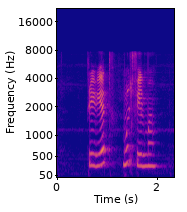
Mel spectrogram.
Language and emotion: Russian, positive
